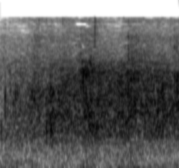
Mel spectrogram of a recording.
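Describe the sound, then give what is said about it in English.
An audience claps for Jesus together in a dense, steady wash of applause that holds at an even level without breaks or distinct individual claps, and nobody speaks. “Clap for Jesus.”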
